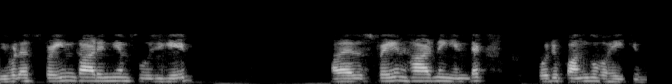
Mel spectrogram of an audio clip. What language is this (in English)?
Malayalam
